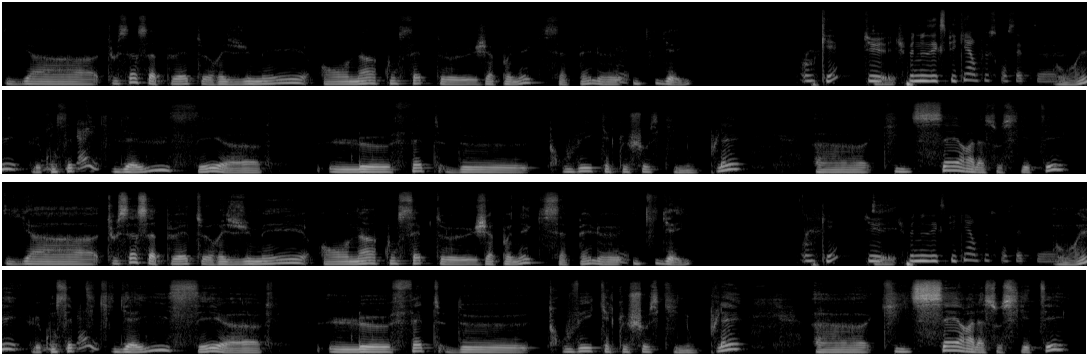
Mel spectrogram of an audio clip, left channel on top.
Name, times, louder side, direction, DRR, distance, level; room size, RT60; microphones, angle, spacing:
voice 1, 0.0-6.9 8.0-8.1 8.7-8.9 10.5-13.6 14.1-21.5, right 3 dB, 80° right, 4.3 m, -35 dB
voice 2, 8.0-8.4 8.6-10.7 11.3-11.8, left 1 dB, 55° left, 4.2 m, -39 dB
head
